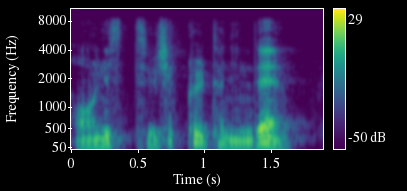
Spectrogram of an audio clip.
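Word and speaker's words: Ernest Shackleton: 이분은 그 어니스트 셰클턴이라고 읽습니다. 어니스트 셰클턴인데 그 영국의 남극 탐험가예요.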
